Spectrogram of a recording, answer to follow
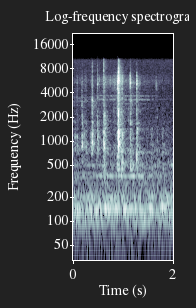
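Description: Typing on a computer keyboard: a few faint, unevenly spaced key clicks.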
